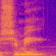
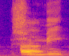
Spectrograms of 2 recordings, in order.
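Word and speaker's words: Shameik: Shamik. Shamik.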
